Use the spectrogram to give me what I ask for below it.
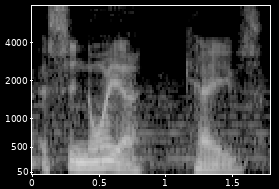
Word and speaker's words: Sinoia Caves: And after that, we played a track from the fantastic new soundtrack, Beyond the Black Rainbow, and I'm going to get this right this time, Sinoia Caves. And with me in studio is Jeremy Schmidt, who is Sinoia Caves, and he's been teaching me how to pronounce the name of the of the act better, because I've been playing Sinoia Caves on this show for the last 2 years I've been on NR, and I think I've been getting it wrong every time.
